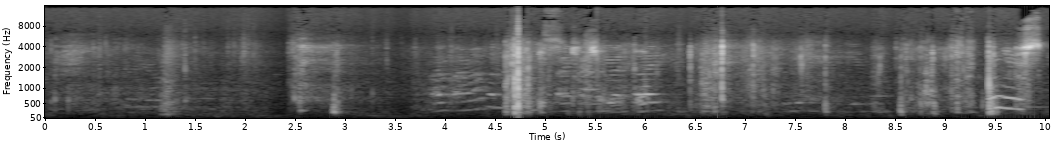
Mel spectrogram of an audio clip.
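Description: Slime being squished and kneaded by hand, with wet clicks and pops, the sharpest a little under halfway through. A child's voice murmurs in between.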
